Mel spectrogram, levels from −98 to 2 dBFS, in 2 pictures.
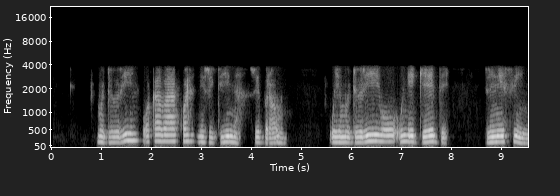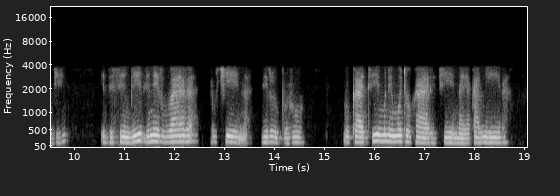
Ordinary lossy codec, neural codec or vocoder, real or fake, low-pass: Opus, 16 kbps; codec, 16 kHz, 4.8 kbps, FACodec; fake; 3.6 kHz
